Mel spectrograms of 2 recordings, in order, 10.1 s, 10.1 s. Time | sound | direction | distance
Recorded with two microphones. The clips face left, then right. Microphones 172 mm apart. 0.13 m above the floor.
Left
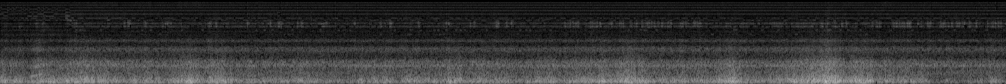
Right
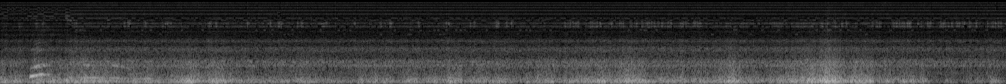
0.3 | a child speaking | 65° right (ahead or behind) | ?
